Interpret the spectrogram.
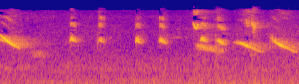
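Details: Warm-up singing of a green-winged saltator for a cold bird, a loud falling whistle, spaced single chips, then a lively run of chips and two long descending slurs.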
